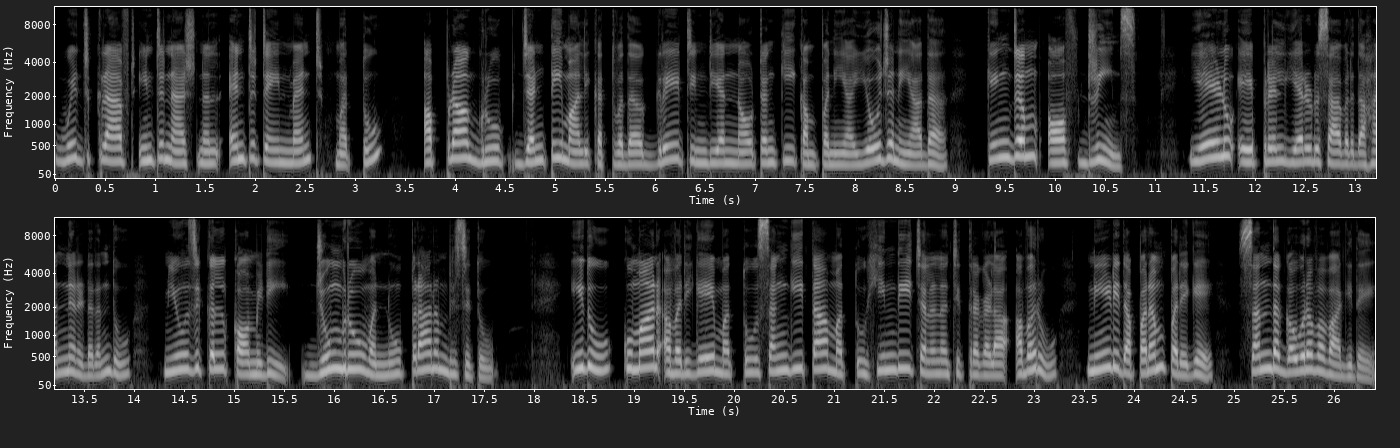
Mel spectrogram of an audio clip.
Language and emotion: Kannada, neutral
